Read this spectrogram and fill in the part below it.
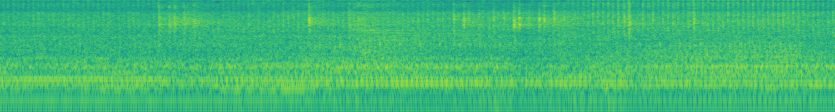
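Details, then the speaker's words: Range Rover Evoque at idle before repair: an uneven rattle at roughly three per second rides on a steady idle hum, from the worn auxiliary belt idler pulley/tensioner due for replacement. "She don't sound happy, does she?"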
